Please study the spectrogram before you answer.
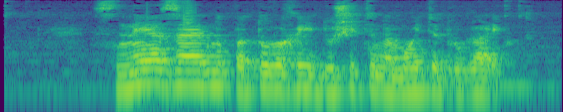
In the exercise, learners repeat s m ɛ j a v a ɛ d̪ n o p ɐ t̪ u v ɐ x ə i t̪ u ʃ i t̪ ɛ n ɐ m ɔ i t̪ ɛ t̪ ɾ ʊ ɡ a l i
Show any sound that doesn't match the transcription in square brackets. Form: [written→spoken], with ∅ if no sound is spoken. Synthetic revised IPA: s [m→n] ɛ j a [v→z] a ɛ d̪ n o p ɐ t̪ u v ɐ x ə i [t̪→d̪] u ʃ i t̪ ɛ n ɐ m ɔ i t̪ ɛ [t̪→d̪] ɾ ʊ ɡ a [l→ɾ] i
